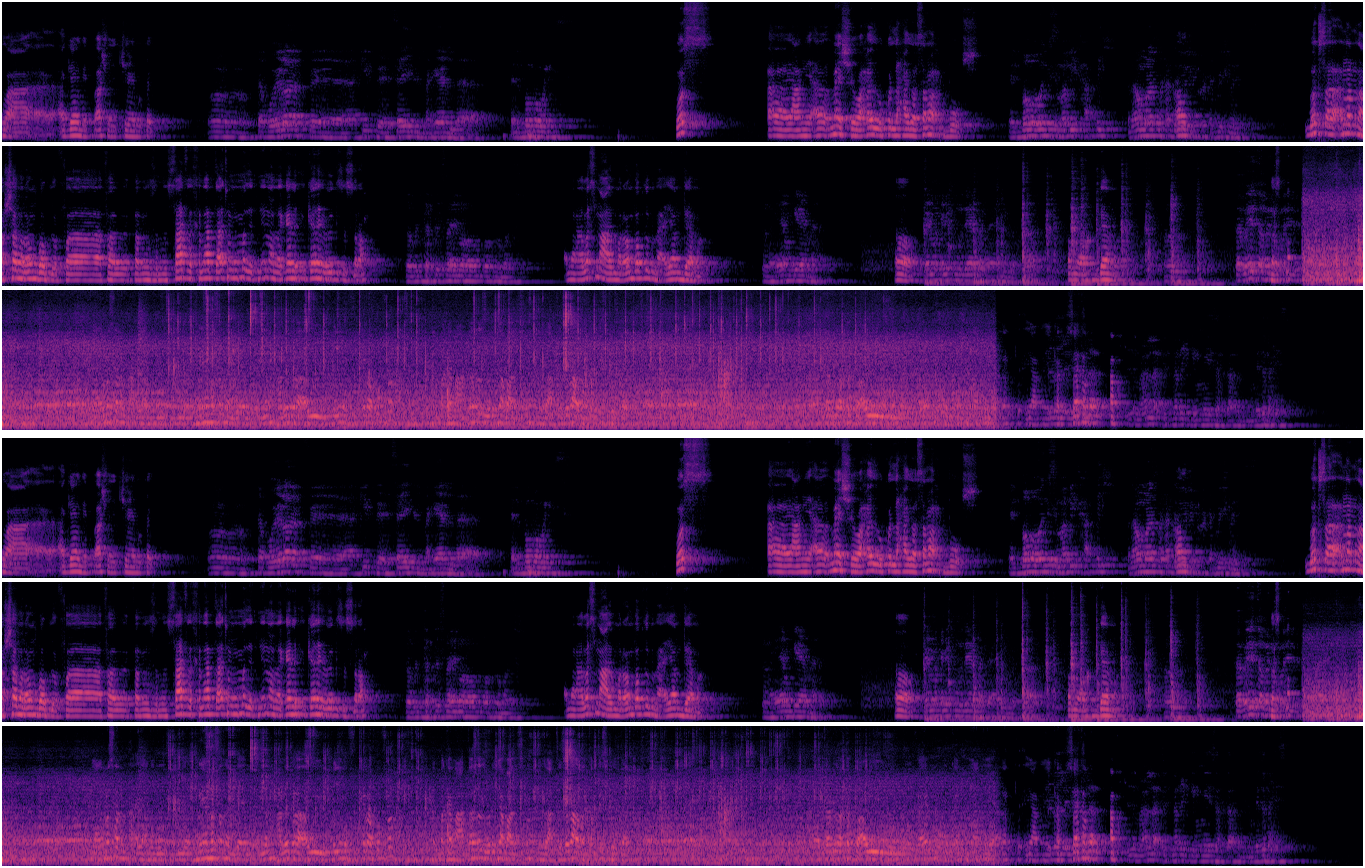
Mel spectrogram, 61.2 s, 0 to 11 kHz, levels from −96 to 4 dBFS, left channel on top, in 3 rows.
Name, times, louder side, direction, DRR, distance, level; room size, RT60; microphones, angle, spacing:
voice 1, 0.0-2.3 10.1-10.6 11.5-14.6 17.6-17.8 19.5-25.9 28.8-30.9 33.8-34.1 36.4-37.2 42.2-46.8 47.3-50.4 52.9-57.3, right 1 dB, 10° right, 0.4 m, -42 dB
voice 2, 3.1-7.2 7.6-8.4 15.1-18.6 26.5-28.2 31.8-32.7 34.2-36.0 37.8-38.1 38.9-40.5 50.9-51.9 56.4-57.3 57.7-60.1, right 1 dB, 50° right, 1.4 m, -56 dB
sound 1, 34.2-38.7 39.1-39.2, right 2 dB, 75° right, 0.9 m, -55 dB
sound 2, 39.9-55.8, left 3 dB, 60° left, 0.5 m, -42 dB
sound 3, 43.2-54.3, left 5 dB, 80° left, 2.2 m, -51 dB
12.5 x 6.4 x 2.5 m
head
